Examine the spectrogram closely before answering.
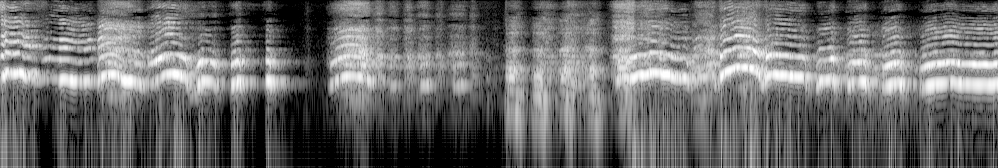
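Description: A woman's high-pitched villainous cackle, laughing in several bouts with a short break about two seconds in.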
